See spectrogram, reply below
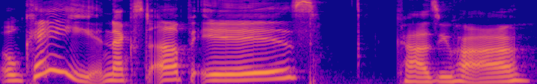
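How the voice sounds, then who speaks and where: A woman giving casual, gushing reaction commentary in a conversational, expressive way. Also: fairly high pitch, extremely slow, no echo, clean studio sound. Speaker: streamer ranking game character demos. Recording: music playing behind the voice. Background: background music.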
